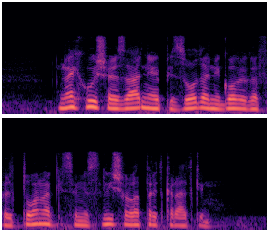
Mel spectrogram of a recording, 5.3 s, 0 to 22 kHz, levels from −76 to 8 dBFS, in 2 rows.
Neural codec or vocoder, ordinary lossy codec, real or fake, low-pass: vocoder, 22.05 kHz, 80 mel bands, Vocos; none; fake; 7.2 kHz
